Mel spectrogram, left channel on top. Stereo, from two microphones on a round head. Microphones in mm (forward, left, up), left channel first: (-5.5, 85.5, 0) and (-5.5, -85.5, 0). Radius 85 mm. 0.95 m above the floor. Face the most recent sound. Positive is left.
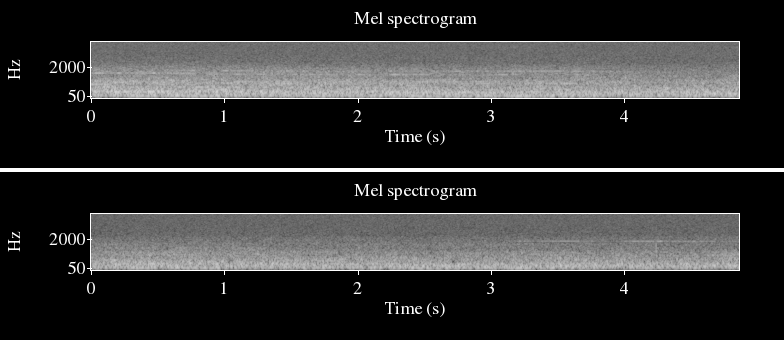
No sound to turn to.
